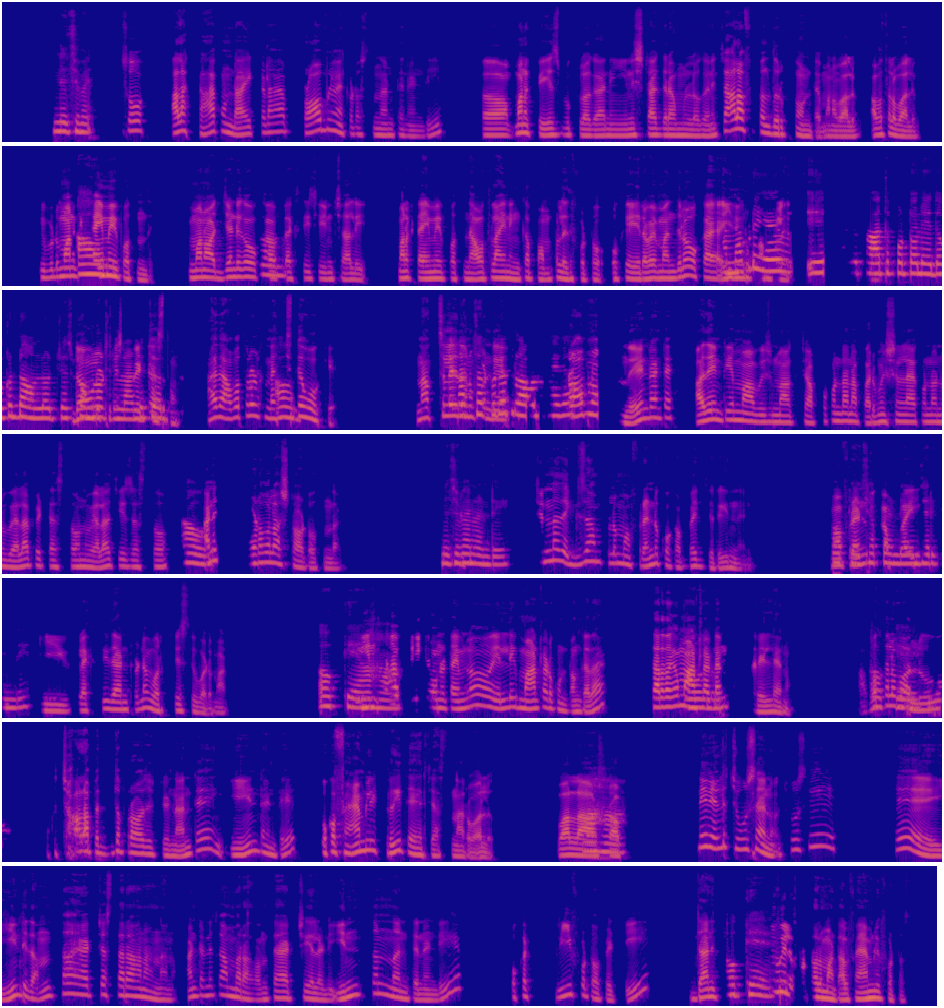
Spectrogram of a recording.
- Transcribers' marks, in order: in English: "సో"; in English: "ప్రాబ్లమ్"; in English: "ఫేస్‌బుక్‌లో"; in English: "అర్జెంట్‌గా"; in English: "ఫ్లెక్సీ"; in English: "డౌన్‌లోడ్"; in English: "డౌన్‌లోడ్"; in English: "ప్రాబ్లమ్"; in English: "పర్మిషన్"; in English: "స్టార్ట్"; other background noise; in English: "ఎగ్జాంపుల్"; in English: "ఫ్రెండ్‌కి"; in English: "ఫ్రెండ్"; in English: "ఫ్లెక్సీ"; in English: "వర్క్"; in English: "ఫ్రీ‌గా"; stressed: "చాలా"; in English: "ప్రాజెక్ట్"; in English: "ఫ్యామిలీ ట్రీ"; in English: "షాప్"; in English: "యాడ్"; tapping; in English: "యాడ్"; in English: "ట్రీ"; in English: "ఫ్యామిలీ ఫోటోస్"
- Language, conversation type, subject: Telugu, podcast, నిన్నో ఫొటో లేదా స్క్రీన్‌షాట్ పంపేముందు ఆలోచిస్తావా?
